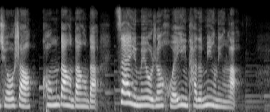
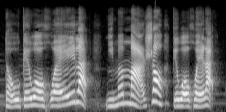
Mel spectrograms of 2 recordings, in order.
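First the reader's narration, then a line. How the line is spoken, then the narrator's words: Loud, bossy shout. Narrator (Chinese): 他依然摆着架子，大声吼道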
